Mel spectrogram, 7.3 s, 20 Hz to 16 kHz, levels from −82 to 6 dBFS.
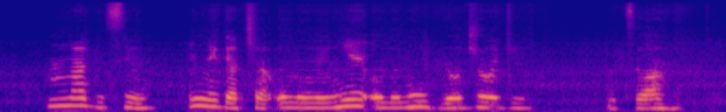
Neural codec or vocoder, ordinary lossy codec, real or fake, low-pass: autoencoder, 48 kHz, 32 numbers a frame, DAC-VAE, trained on Japanese speech; none; fake; 14.4 kHz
